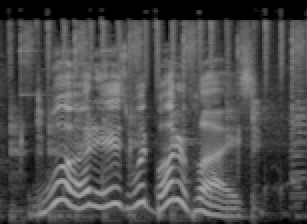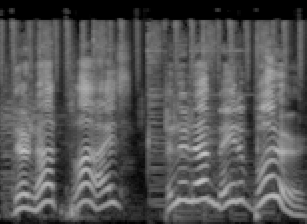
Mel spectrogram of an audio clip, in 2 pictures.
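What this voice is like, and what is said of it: Imitates another person's voice. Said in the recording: “Let's hear your Seinfeld impression.”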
